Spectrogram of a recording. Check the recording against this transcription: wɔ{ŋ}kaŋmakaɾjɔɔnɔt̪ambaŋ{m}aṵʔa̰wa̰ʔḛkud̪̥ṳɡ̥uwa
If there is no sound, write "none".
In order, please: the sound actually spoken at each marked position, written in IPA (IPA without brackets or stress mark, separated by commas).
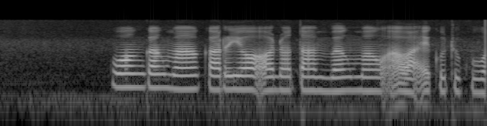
ŋ, m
